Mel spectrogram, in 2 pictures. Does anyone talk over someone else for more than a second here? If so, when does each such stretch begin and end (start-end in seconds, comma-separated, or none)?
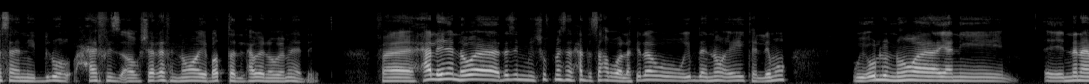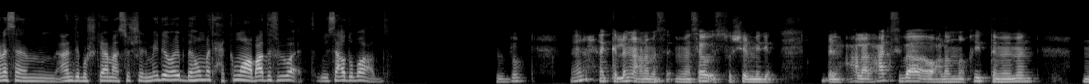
none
